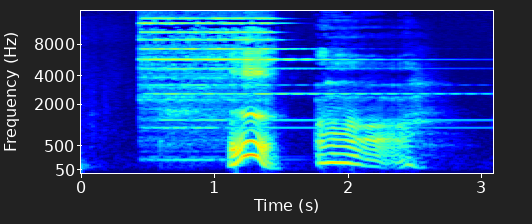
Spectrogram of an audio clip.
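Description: A telephone rings in two bright bursts separated by a short gap. Each burst is a high, warbling electronic trill, fairly loud and clear, with no talk over it.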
